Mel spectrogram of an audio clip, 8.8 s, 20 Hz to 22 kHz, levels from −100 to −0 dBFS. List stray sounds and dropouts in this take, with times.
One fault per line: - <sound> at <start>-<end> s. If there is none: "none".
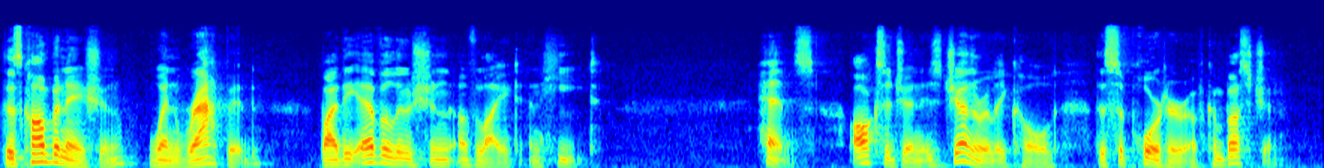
none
